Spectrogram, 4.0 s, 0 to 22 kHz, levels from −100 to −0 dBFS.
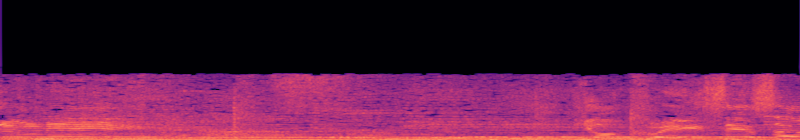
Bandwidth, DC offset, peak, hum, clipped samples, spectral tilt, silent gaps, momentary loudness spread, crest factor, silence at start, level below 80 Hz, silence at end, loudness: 11 kHz; under 0.1%; -12 dBFS; none; under 0.1%; -4 dB/octave; none; 3 LU; 12 dB; 0 s; -30 dBFS; 0 s; -26 LUFS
